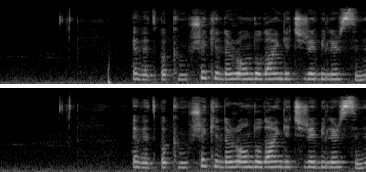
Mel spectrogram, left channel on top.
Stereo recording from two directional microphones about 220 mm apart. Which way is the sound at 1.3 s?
15° left (ahead or behind).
